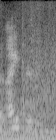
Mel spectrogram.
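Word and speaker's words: ichor: Technically, it's Iker. A word I was convinced for the longest time was pronounced Iker. I still know people that pronounce it Ica.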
